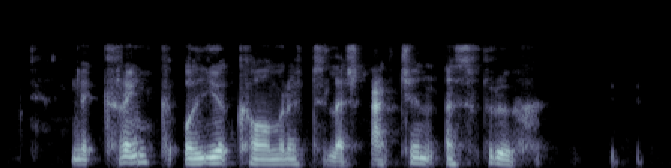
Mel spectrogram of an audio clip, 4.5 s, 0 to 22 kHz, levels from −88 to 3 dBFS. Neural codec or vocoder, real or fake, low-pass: codec, 16 kHz, 8 kbps, FunCodec, trained on LibriTTS, 25 frames a second; fake; 7.2 kHz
